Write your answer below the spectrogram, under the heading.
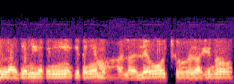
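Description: A man of medium pitch speaks at a moderate pace. His intonation is monotone and flat. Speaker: rally driver. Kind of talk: interview.

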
